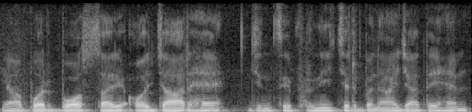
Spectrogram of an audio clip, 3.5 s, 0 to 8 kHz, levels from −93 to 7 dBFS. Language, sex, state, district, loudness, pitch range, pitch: Hindi, male, Himachal Pradesh, Shimla, -17 LUFS, 110-120 Hz, 115 Hz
